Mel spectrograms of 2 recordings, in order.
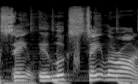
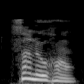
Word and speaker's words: Saint Laurent: Like, you think you're pronouncing Saint Laurent, right? You think you're pronouncing it right your whole freaking life. No, this is what it's supposed to sound like. Saint Laurent.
